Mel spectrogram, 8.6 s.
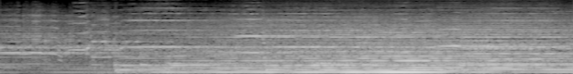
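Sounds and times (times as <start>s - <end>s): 
theme music: 1.9s - 8.5s.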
